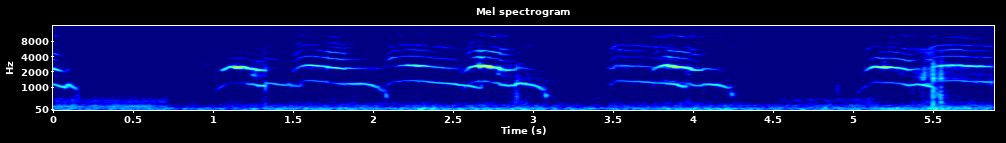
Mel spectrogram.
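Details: Cats and kittens give a handful of drawn-out, falling meows, some high and thin, spaced a second or so apart, ending with a sharp click-like noise.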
